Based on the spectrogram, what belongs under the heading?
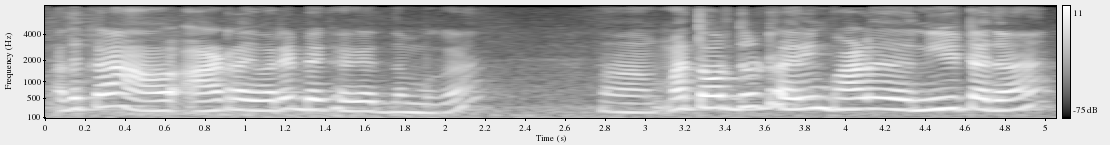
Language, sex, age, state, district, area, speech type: Kannada, female, 45-60, Karnataka, Bidar, urban, spontaneous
